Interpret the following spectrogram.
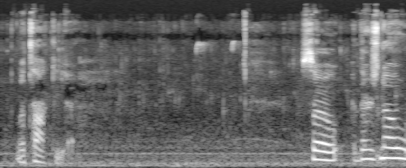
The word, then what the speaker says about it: Latakia: a lot of key I'd say Latakia if I'm talking to someone and they're saying natakia that's what I'd say anyway I may just start saying Latakia because that's what everyone that's how everyone pronounces it here and that component can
